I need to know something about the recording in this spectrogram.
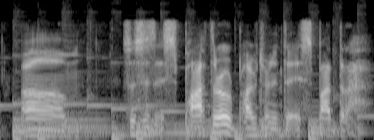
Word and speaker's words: Espathra: Espathra.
